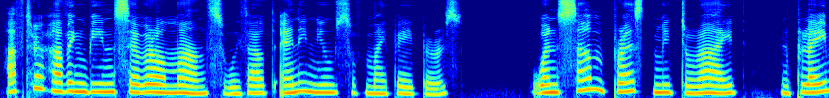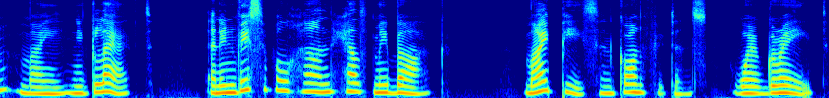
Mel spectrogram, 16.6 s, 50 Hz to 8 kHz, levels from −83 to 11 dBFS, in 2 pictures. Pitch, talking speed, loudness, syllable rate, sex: 230 Hz, 120 wpm, -18 LUFS, 3.8 syllables/s, female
